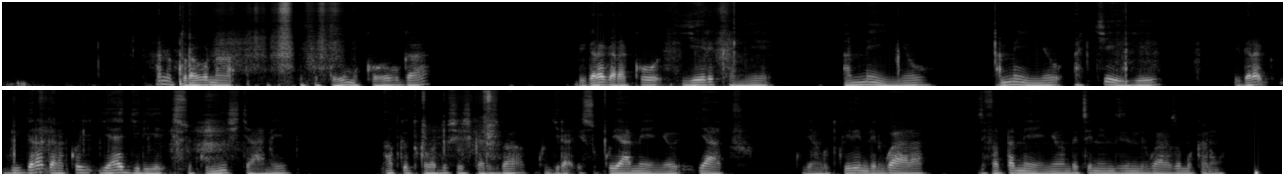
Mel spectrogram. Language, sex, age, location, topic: Kinyarwanda, male, 36-49, Kigali, health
